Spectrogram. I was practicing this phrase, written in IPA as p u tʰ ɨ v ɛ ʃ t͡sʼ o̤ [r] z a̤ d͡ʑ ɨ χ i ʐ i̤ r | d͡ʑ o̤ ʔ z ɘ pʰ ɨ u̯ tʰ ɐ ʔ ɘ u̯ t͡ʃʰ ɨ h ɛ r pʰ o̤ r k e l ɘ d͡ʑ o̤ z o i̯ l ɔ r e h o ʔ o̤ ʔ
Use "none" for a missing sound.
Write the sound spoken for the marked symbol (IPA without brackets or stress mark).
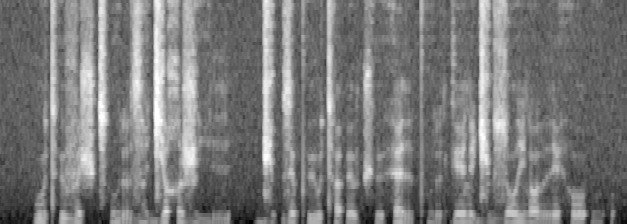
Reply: r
